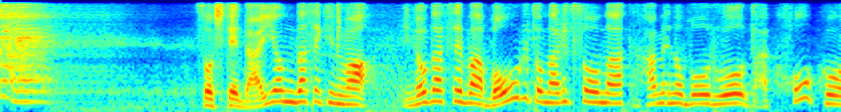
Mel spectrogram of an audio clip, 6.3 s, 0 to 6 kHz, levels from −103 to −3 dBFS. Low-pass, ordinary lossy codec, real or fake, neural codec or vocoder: 5.4 kHz; none; fake; codec, 16 kHz, about 1 kbps, DyCAST, with the encoder's durations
